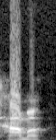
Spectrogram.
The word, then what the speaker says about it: Hammer: or is it thick and German it's just Hama all right time for Nate and Connor to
